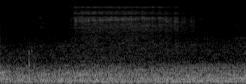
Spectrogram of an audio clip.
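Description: Steady low background noise of an indoor public hall, with a faint high hiss joining about two-thirds of a second in.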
